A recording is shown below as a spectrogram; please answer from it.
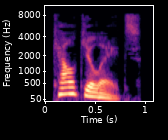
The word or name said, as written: calculates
